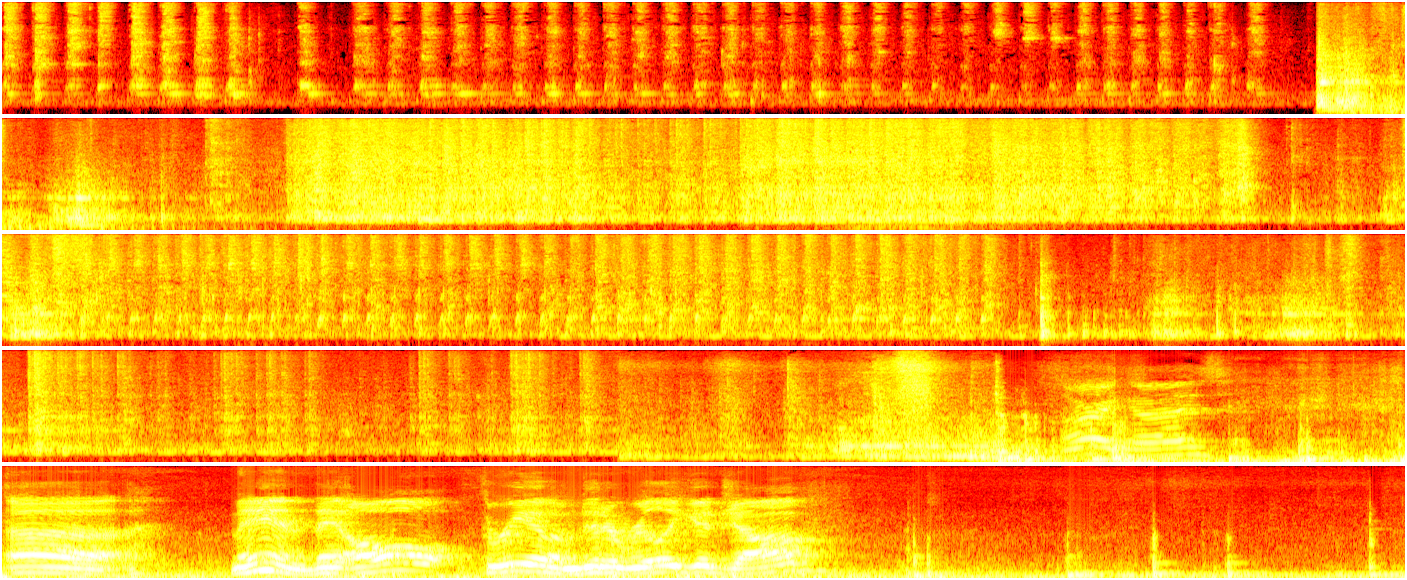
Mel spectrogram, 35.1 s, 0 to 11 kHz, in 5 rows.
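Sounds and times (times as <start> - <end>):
cleaning pad scrubbing metal: 0.0 - 24.2.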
